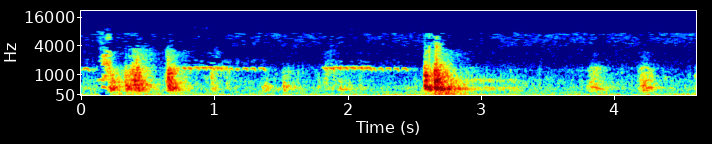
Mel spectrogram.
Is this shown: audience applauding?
no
